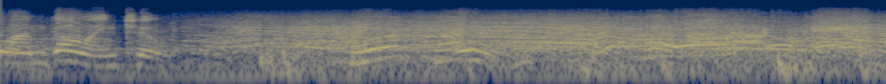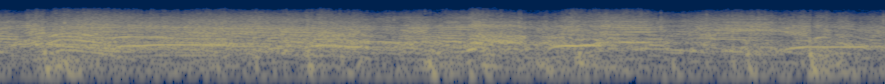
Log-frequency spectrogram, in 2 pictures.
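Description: A crowd of men and women shouts and cheers in an open space.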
